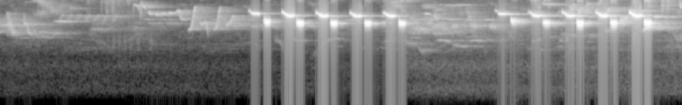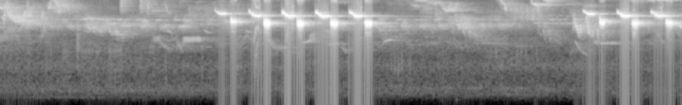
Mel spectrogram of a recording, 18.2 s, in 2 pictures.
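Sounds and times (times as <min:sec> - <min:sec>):
great tit singing: 0:03.4 - 0:05.4, 0:06.7 - 0:14.4, 0:15.0 - 0:18.1.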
